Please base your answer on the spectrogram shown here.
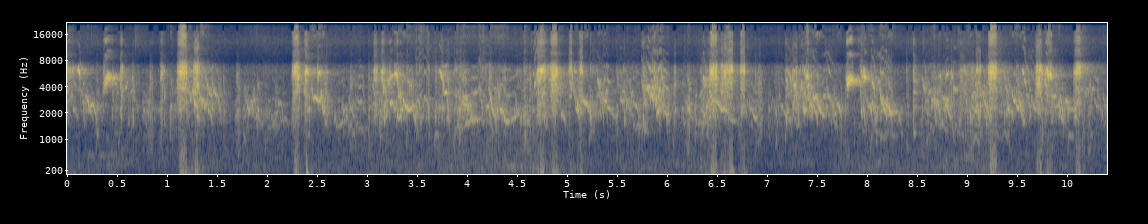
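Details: Budgies singing on a perch: long, unbroken chattering warble mixing chirps, squawky notes and scattered clicks, kept at an even loudness for ten seconds.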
